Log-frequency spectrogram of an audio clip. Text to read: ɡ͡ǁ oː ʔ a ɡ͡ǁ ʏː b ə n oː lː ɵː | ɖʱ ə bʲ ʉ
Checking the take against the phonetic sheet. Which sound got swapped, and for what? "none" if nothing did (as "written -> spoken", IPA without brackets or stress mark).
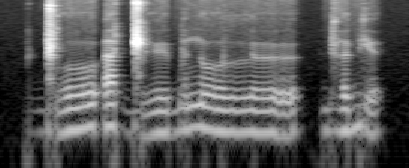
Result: ʉ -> ə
